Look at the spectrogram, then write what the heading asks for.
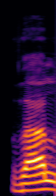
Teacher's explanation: সাথে বলুনলাহুম নাসিবু মিনাল মুলকি দিয়ে লাম ধরবে লাম দুই জবর জালের উচ্চারণটা কিন্তু নরম পাতলা হবে জিহ্বার মাথা উপরের দাঁতের মাথার সাথে লাগবে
